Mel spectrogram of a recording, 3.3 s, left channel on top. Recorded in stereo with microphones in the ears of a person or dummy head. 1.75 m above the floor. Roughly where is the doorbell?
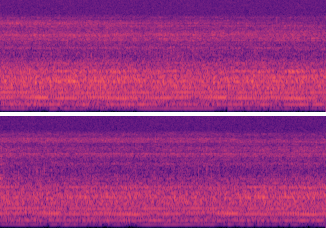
I don't hear a doorbell.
